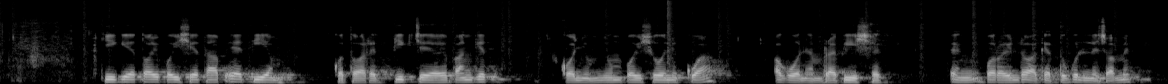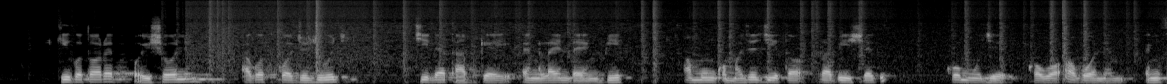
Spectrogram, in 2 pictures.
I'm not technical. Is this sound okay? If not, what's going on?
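No. Two things are going on.

Throughout the recording, you can hear noise suppressor artifacts. A noise-reduction filter keeps turning the background noise down between the words and letting it back up under them. So the background seems to pump in and out. The leftover noise can warble or flutter, and the voice can sound a bit thin or watery.

Around 13.5 seconds, the room suddenly gets noisier. Then comes a noise suppressor catching up. The filter hasn't yet noticed the louder background, so from 13.53 to 15.56 seconds the noise comes through more strongly. Over those two seconds it gradually fades down as the filter adjusts, settling just before "jiletabge eng lainda en". The room noise itself is simply part of the recording.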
